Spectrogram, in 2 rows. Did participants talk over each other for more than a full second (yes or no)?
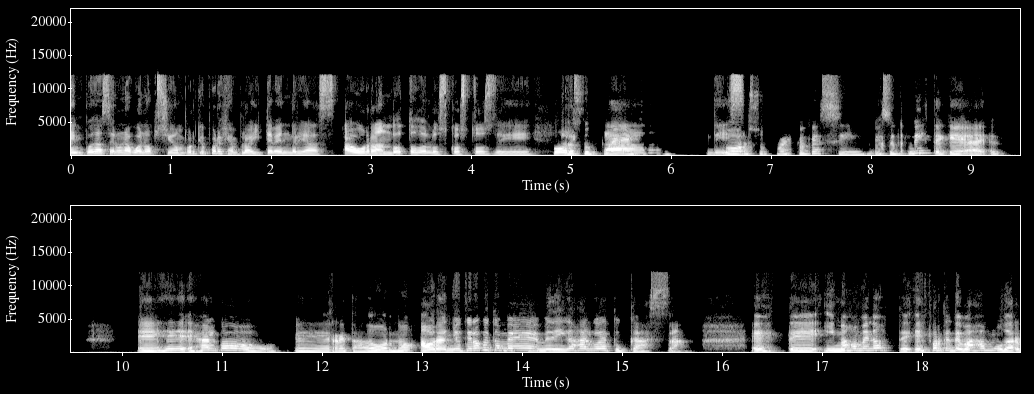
no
